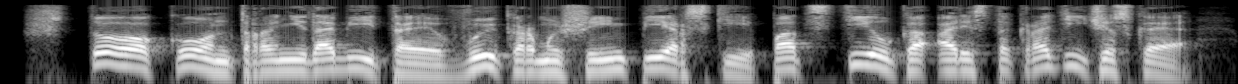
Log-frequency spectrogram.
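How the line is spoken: Yelling abuse. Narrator (Russian): вопил он

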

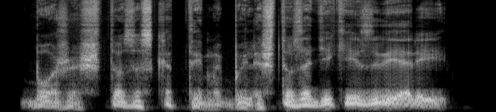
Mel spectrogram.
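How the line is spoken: Anguished groan. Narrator (Russian): простонал Мартин, вспоминая подробности этого боя

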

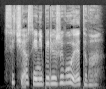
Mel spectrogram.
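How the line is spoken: Gloomy. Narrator (Russian): мрачно сказала Дакота

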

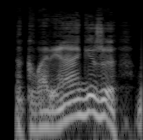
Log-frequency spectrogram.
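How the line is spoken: Exclamation. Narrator (Russian): воскликнул Сергей

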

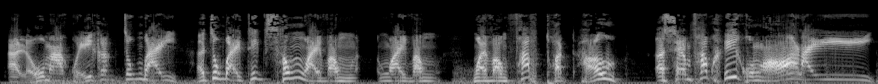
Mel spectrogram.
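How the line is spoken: Hissing. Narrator (Vietnamese): ông rít lên

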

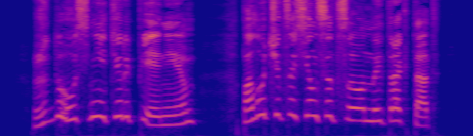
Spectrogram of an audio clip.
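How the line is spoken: Giggling. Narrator (Russian): Падима хихикнула

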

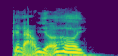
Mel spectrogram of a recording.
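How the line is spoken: Near hiss. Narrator (Vietnamese): Nụ gần như rít lên

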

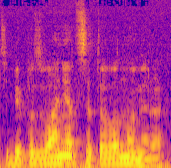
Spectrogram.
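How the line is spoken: Dry, curt statement. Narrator (Russian): Незнакомец сухо сказал

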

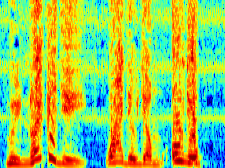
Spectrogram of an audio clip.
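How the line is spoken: Angry loud question. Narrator (Vietnamese): Nghi Hòa tức giận lớn tiếng hỏi

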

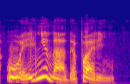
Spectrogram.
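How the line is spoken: Mocking. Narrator (Russian): насмешливо

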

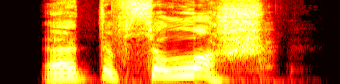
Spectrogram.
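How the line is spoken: Shouted, breaking free. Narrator (Russian): крикнул тот, словно освобождаясь от гипноза эксперта

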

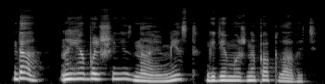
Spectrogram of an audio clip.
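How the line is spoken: Sad reply. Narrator (Russian): грустно ответила Ева

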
